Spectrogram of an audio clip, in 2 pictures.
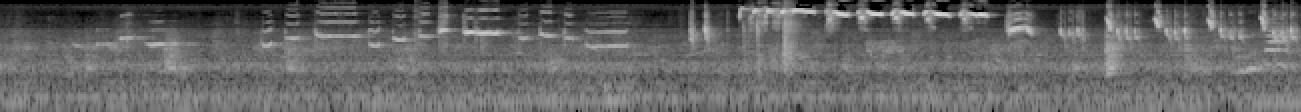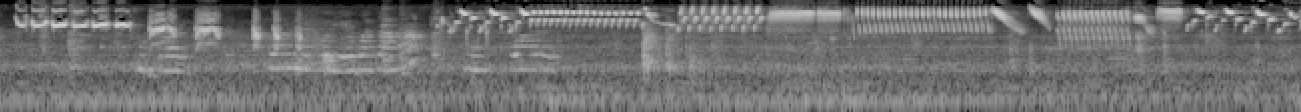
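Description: Birds singing and calling, several different kinds in turn. Soft whistled notes come first. From about seven seconds in come loud, rapid, high-pitched chirps and trills, which become dense and buzzy near the end.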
